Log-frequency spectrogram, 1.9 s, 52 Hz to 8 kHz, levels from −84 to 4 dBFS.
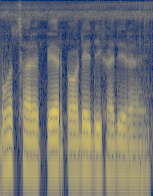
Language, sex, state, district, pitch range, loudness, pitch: Hindi, male, Arunachal Pradesh, Lower Dibang Valley, 100-110 Hz, -17 LUFS, 105 Hz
